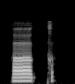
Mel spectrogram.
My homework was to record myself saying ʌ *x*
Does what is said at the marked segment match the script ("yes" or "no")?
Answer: no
